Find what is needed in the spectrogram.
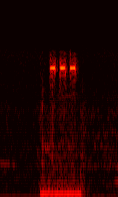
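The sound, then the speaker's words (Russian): A voicemail beep before recording a message: three short, high-pitched electronic tones in quick, even succession over a brief low buzz. The sound is quiet and stands alone in near silence. “Пожалуйста, попробуйте перезвонить позже или оставьте свое сообщение после звукового сигнала.”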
